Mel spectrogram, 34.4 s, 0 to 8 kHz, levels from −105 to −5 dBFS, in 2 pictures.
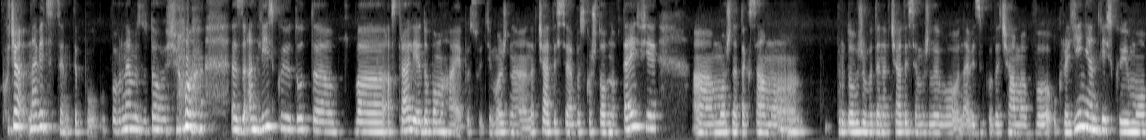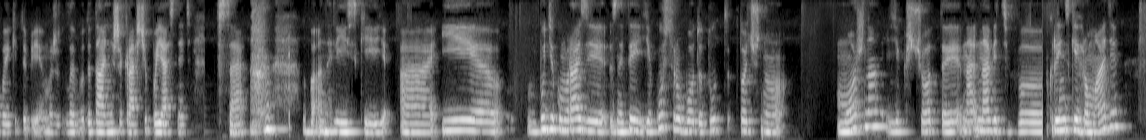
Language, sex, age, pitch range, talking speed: Ukrainian, female, 20-39, 195-235 Hz, 105 wpm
